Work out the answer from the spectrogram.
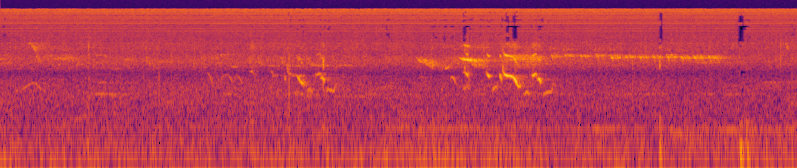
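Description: Birds calling over a low outdoor rumble: a jumble of short chirps about three seconds in and again around five seconds, then a held high trill for about two seconds. Two sharp clicks come near the end.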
